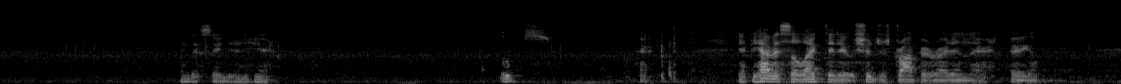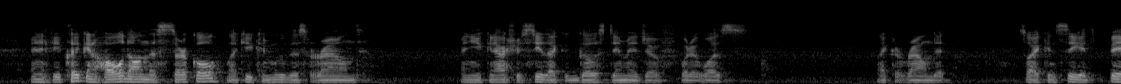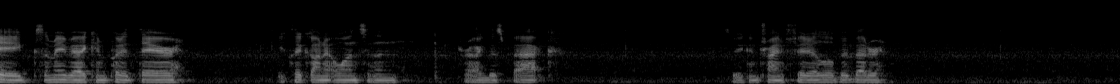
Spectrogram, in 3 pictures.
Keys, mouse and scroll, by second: 0.7 click, 1.9 click, 4.9 Escape, 5.4 click, 6.5 ctrl+d, 7.9 click, 8.6 click, 10.8 click, 26.8 shift+click, 30.8 shift+click.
